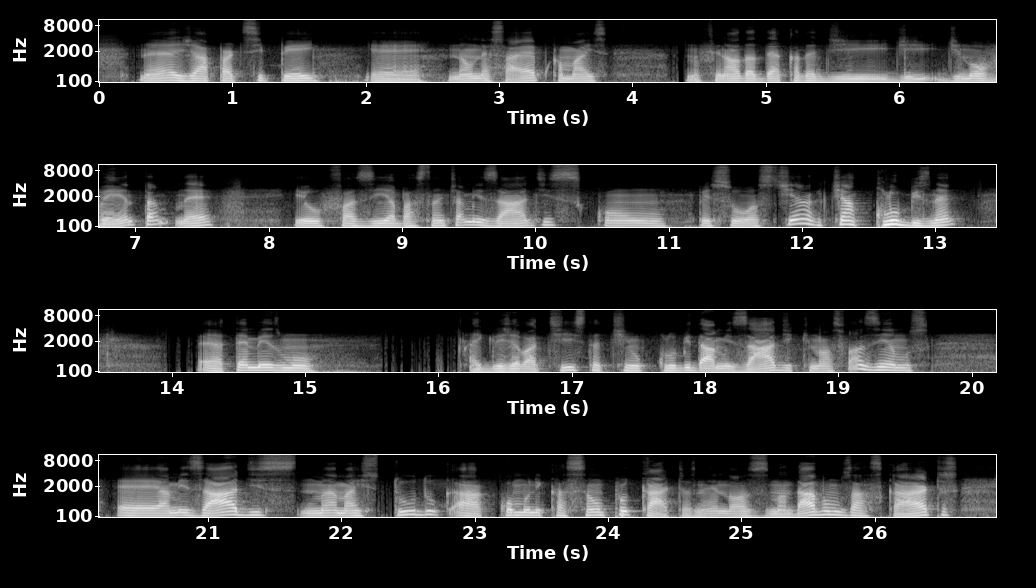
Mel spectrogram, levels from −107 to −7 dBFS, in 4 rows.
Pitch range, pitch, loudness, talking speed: 115-145 Hz, 125 Hz, -23 LUFS, 120 wpm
